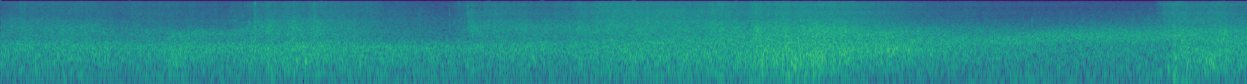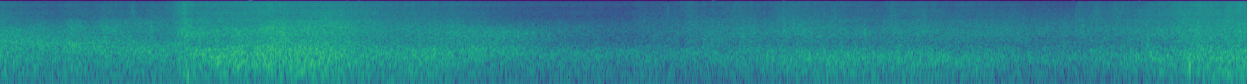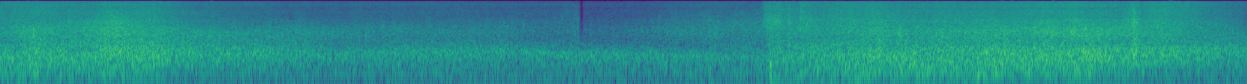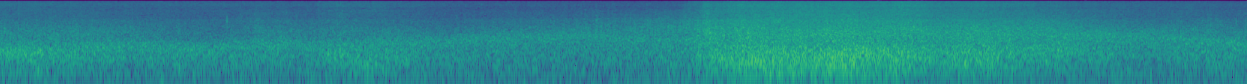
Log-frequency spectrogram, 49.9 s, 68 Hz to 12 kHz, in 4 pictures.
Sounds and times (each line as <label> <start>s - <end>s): howling wind 0.0s - 49.8s
waves crashing on beach 0.0s - 49.8s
